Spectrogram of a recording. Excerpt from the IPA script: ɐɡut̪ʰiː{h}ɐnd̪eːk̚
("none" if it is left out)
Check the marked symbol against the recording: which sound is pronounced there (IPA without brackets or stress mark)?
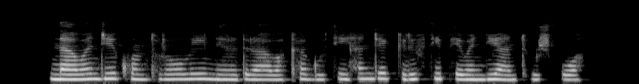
h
